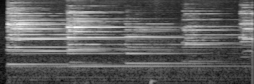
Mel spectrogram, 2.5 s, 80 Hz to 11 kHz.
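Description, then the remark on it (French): A carillon of 48 bells in the dormer of a castle's eastern tower plays a melody, each bright strike ringing with long, shimmering overtones that overlap and sustain, heard clearly and at steady volume with no voices. “Chaque jour à 9h05, midi 5 et à 17h05, vous pouvez entendre les 48 cloches du carillon jouer dans le chien assis de la tour orientale du château.”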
